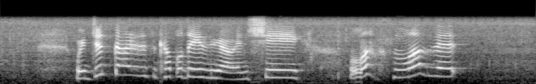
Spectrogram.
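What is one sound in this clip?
A rubber toy squeaks repeatedly as a dog chews it.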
